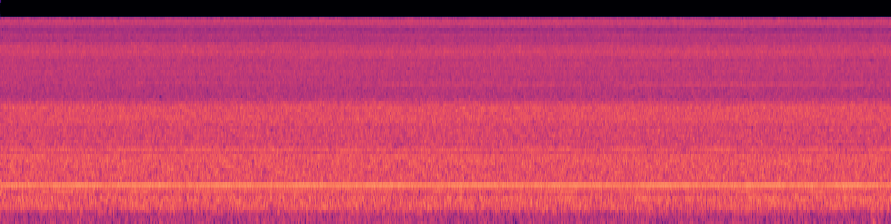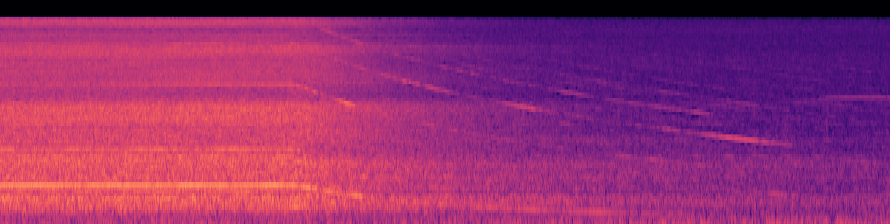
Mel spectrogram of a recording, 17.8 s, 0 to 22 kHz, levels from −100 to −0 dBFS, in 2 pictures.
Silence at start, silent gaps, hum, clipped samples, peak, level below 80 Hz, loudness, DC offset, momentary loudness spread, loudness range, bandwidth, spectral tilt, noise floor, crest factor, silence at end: 0 s; none; none; under 0.1%; -10 dBFS; -54 dBFS; -22 LUFS; under 0.1%; 18 LU; 14 LU; 16 kHz; -1 dB/octave; -49 dBFS; 14 dB; 0 s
